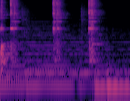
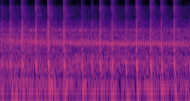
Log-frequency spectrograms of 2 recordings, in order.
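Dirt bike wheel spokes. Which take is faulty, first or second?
first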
